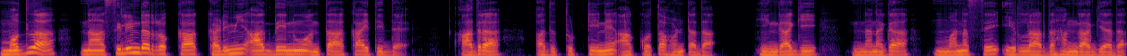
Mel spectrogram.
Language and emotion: Kannada, sad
